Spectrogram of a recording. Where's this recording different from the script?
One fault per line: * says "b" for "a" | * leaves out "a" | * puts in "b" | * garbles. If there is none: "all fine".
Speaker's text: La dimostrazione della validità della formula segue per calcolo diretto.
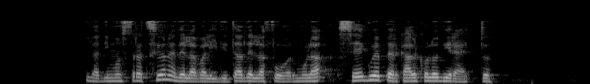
all fine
